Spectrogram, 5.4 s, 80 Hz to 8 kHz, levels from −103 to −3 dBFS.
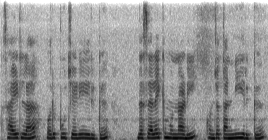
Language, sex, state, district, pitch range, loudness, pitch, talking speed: Tamil, female, Tamil Nadu, Nilgiris, 210-230 Hz, -14 LUFS, 220 Hz, 110 wpm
